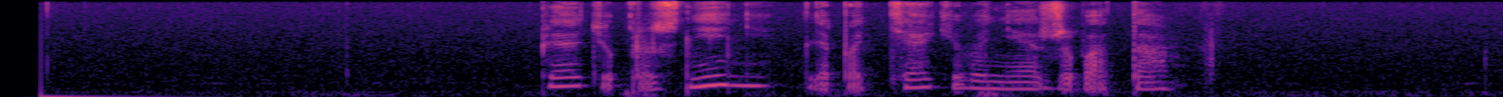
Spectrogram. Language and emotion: Russian, sad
